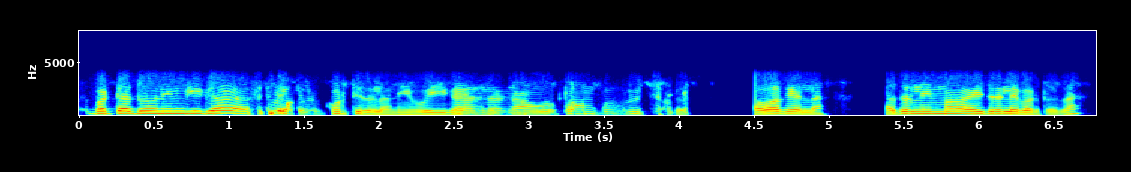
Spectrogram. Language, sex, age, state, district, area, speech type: Kannada, male, 30-45, Karnataka, Dakshina Kannada, rural, conversation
